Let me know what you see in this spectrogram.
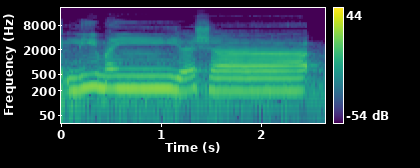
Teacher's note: हाँ जी, बार नून साकिन या उसके बाद आ रहा है। हाँ जी, नून को हम मर्ज कर रहे हैं या के अंदर, हम नून यहाँ पे प्रोनाउंस नहीं कर रहे। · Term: अदगाम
